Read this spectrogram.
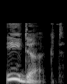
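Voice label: "educt", British English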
